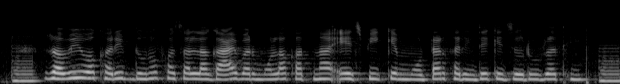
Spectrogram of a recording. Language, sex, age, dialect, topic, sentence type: Chhattisgarhi, female, 60-100, Central, agriculture, question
